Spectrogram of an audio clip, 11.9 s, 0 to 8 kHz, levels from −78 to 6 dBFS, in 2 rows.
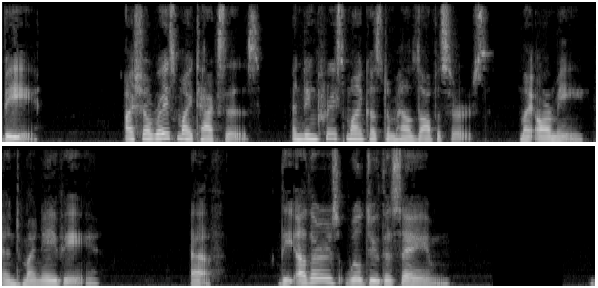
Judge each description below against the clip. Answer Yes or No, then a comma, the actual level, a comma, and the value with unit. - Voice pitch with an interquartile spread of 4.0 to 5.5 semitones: No, average, 3.3 semitones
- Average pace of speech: No, slow, 120 wpm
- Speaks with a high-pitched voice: Yes, high, 200 Hz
